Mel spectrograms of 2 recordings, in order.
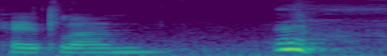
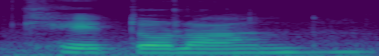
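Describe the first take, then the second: First: The name is said in an English accent. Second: The name is said in a Japanese accent. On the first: "It's just it's just Caitlin" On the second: "I was just trying to say in Japanese like Keitoran"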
